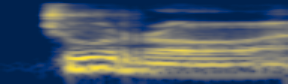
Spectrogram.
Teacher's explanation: that post-alveolar affricate sound in the word churro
